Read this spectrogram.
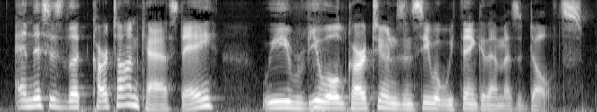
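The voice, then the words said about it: Put-on Canadian accent. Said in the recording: “Don't ever make a Canadian accent again.”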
